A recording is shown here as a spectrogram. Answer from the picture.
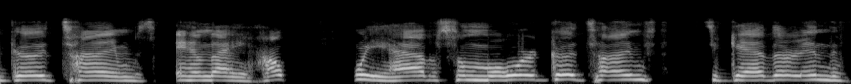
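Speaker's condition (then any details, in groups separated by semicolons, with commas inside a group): Brain shunt failure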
